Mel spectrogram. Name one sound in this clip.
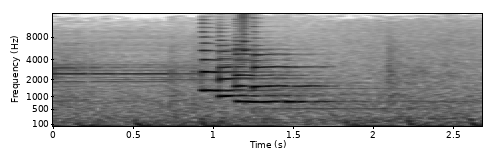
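A short electronic chime rings out once.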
